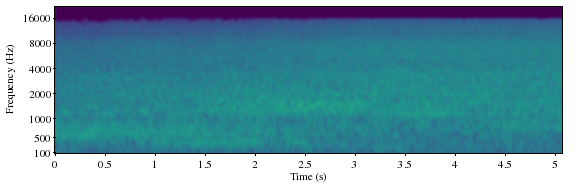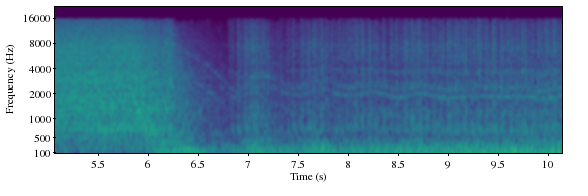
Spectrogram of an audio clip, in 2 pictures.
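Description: Mini rod pulling tractor's engine at full throttle under the load of the sled, its pitch climbing steadily. About six seconds in the throttle is released at the end of the pull: the revs fall away quickly and the engine settles to a lumpy idle.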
